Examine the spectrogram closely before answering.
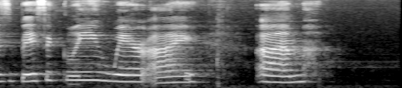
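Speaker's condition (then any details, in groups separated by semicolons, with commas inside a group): Cerebral palsy; affects arm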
